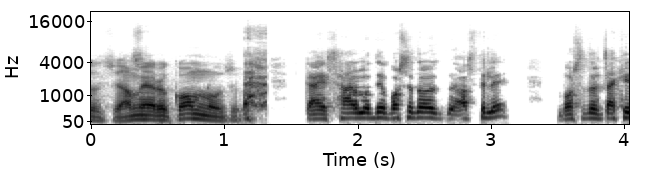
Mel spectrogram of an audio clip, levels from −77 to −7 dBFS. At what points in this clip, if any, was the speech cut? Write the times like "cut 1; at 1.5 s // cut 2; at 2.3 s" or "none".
cut 1; at 1.3 s

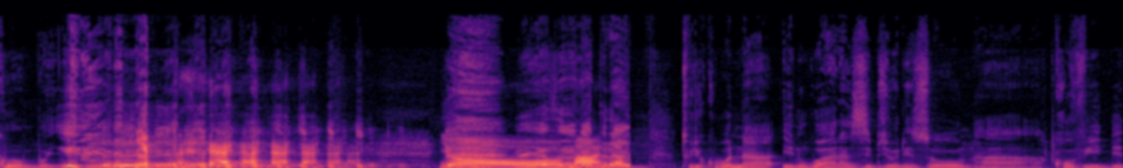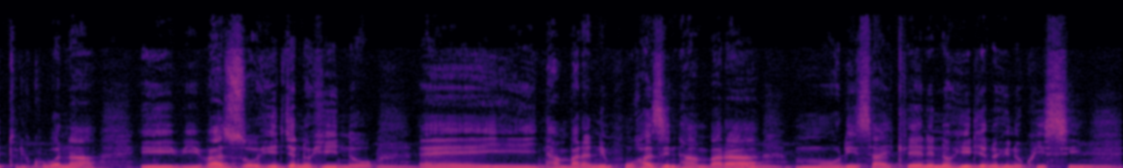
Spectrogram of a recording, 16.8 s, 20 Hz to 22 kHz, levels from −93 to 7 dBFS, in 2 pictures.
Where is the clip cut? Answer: cut 1; at 4.8 s

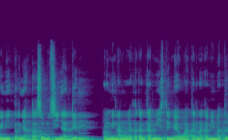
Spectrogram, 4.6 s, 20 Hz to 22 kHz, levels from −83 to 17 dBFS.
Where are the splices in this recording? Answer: cut 1; at 2.0 s

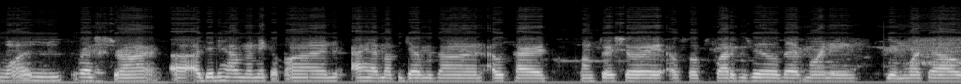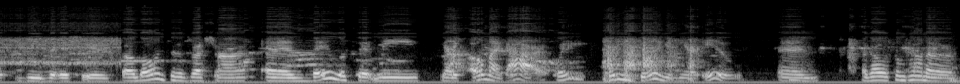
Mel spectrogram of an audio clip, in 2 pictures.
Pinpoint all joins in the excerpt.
none

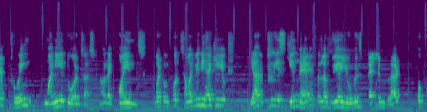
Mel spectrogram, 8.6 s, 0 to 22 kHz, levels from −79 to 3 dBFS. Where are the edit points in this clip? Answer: cut 1; at 3.1 s

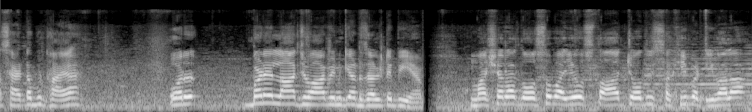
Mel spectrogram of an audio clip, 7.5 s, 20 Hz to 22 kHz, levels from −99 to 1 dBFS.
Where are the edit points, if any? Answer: cut 1; at 4.2 s

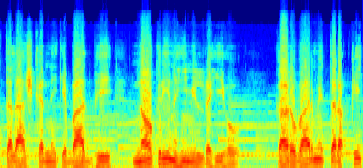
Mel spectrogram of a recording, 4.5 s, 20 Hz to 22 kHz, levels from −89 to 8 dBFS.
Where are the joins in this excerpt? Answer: none

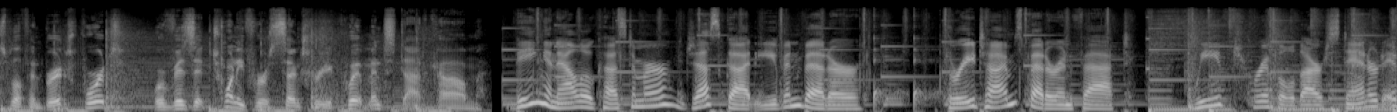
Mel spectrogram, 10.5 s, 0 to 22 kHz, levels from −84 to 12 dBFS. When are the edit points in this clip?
cut 1; at 3.7 s

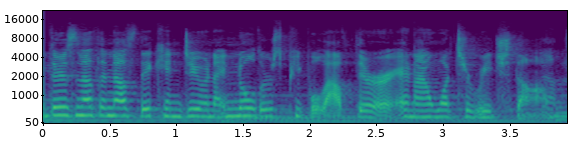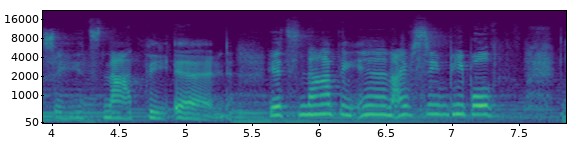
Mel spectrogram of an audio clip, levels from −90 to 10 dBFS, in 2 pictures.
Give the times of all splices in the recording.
cut 1; at 4.0 s

